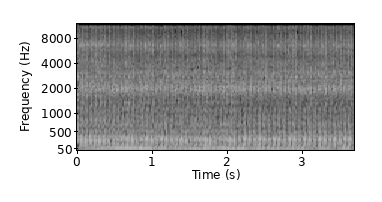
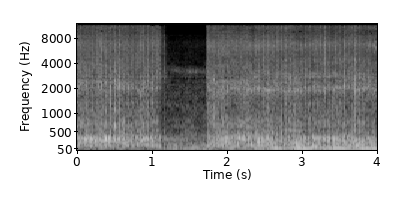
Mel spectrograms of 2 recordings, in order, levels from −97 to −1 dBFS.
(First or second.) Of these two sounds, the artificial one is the second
